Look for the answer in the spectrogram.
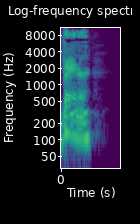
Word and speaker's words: Boehner: It's, look, Boehner and all, I know he says his name's Boehner.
